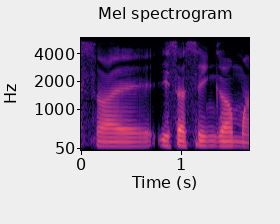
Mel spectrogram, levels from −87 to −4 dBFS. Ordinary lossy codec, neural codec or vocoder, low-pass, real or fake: none; none; 5.4 kHz; real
